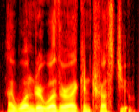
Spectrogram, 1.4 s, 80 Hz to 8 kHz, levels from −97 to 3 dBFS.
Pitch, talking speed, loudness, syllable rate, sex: 100 Hz, 300 wpm, -16 LUFS, 7.5 syllables/s, male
